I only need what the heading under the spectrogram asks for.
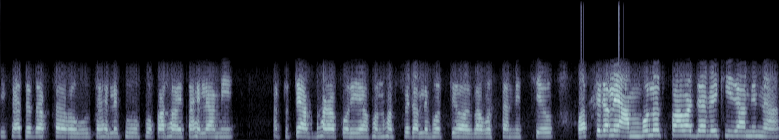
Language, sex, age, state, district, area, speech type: Bengali, female, 30-45, West Bengal, Murshidabad, rural, conversation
